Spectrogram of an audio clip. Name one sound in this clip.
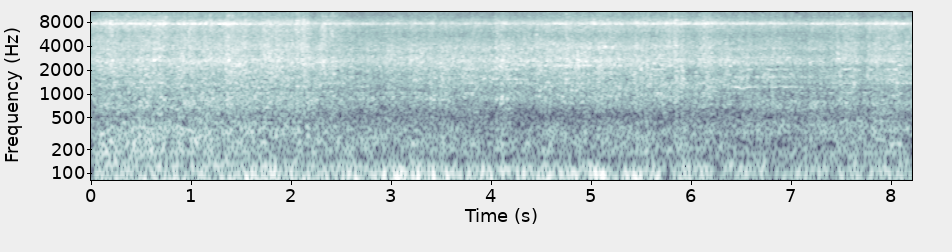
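A small ride train rumbles along its metal track.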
